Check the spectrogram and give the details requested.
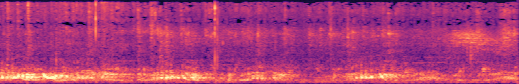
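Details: Lahore fancy pigeons of the red Siraji type produce deep, resonant coo bursts that swell roughly every two seconds, with softer throaty murmuring between them.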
